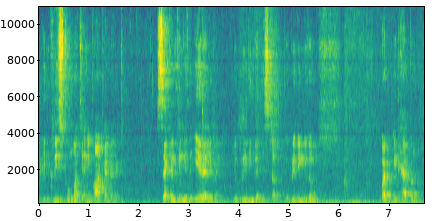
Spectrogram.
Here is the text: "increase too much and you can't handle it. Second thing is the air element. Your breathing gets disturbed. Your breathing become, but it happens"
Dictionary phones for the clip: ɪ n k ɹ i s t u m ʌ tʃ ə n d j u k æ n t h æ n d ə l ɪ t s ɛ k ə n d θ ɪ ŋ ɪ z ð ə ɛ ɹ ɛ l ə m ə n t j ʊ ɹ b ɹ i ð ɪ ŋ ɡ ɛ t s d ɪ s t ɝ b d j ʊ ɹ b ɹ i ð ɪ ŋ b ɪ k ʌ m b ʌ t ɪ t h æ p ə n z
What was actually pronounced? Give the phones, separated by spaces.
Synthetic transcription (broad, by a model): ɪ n k ɹ i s t u m ʌ tʃ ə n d j u k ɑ n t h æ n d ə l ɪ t s ɛ k ə n d t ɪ ŋ ɪ z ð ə ɛ ɹ ɛ l ə m ə n t j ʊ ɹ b ɹ i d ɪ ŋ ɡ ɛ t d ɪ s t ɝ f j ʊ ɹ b ɹ i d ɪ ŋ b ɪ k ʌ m b ʌ t ɪ t h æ p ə n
